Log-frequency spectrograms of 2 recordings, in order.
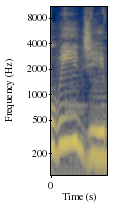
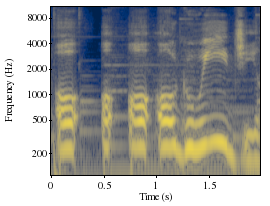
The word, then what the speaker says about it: Oguigi: well I mean okay I pronounced it like a Ouija but no it should be o o guiji like a g so like a guy rather than rather than guys I say it Jai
